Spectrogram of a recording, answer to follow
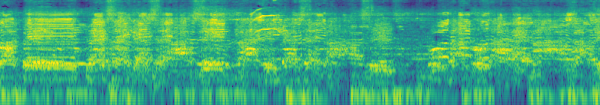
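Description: A group of performers chanting and shouting a yel-yel cheer in unison, with a low beat running under the voices.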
